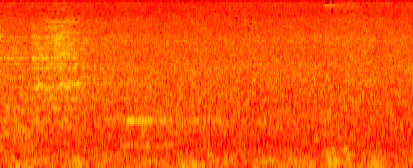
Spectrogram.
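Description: Steady low rumble of an empty-can depalletizer and its conveyor belt running, with a brief hiss about half a second in.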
